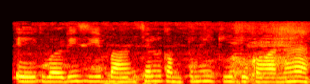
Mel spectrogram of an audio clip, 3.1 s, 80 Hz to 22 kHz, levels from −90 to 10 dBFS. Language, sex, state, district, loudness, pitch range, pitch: Hindi, female, Punjab, Fazilka, -16 LUFS, 210-225 Hz, 220 Hz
